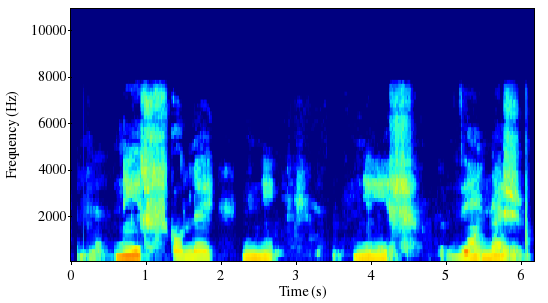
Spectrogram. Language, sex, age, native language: Icelandic, male, 8, Czech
